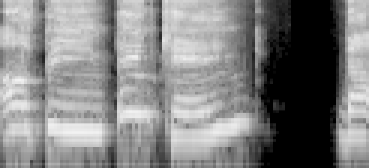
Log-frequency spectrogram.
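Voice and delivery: high, very slow, loud robotic drone. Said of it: "that's how he talks ... he sounds like a robot".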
